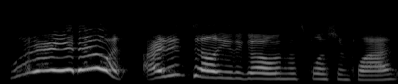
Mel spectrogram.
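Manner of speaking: very high, very loud scolding shriek; shocked yell at the Sim. Real, not acted. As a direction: shriek at the character for misbehaving. Yells at Sim character.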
